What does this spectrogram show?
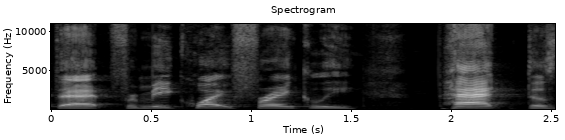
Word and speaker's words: PAC: As for talking about Pac, I think Manny and I said this Pac. on it's pronounced Pac, but it don't matter what his name is.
